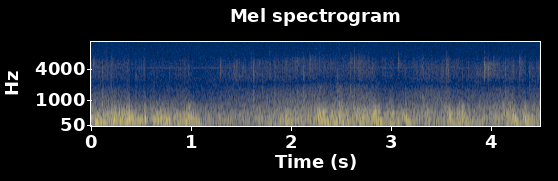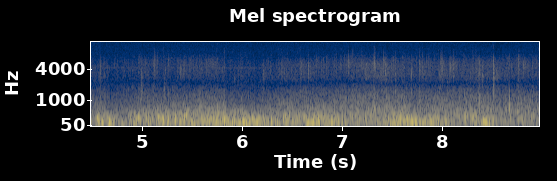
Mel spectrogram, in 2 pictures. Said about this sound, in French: Il tonne et pleut.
